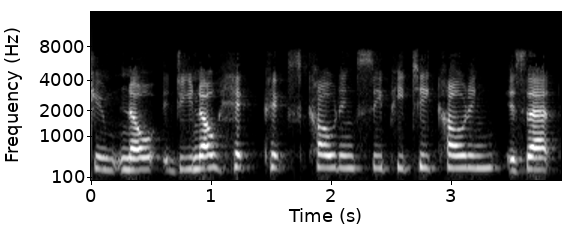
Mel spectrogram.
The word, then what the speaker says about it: HCPCS: the HCPCS Common Procedure Coding System, and we pronounce it in the inelegant way, HCPCS code.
